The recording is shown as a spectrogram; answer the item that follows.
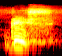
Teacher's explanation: when we make the dress vowel in the New Zealand English, it sounds like the I sound in RP English. The I sound is produced when the tongue is in a high position where it's close to the tooth ridge, which allows the air to flow to the mouth from the trachea without any blockage.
